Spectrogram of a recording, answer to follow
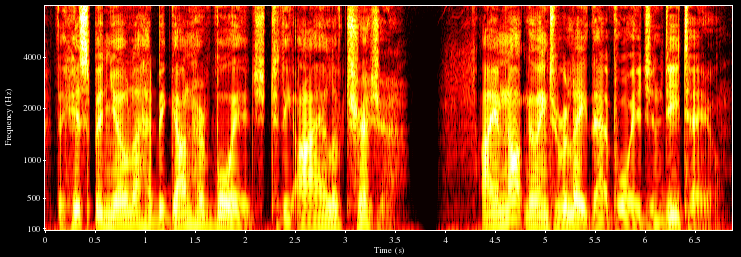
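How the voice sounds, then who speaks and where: A man reads an adventure story aloud as an audiobook narrator. His pitch moves expressively with a theatrical storyteller's delivery, and the sound is dry and close. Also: no echo. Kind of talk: dramatic scripted narration.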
